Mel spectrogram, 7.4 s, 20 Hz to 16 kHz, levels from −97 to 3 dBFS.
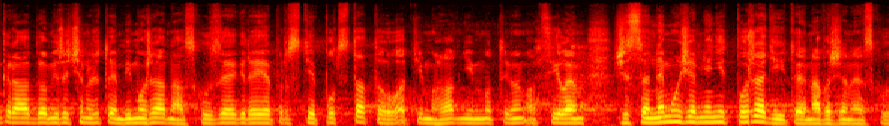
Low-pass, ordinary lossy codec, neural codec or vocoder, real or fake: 14.4 kHz; AAC, 96 kbps; none; real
